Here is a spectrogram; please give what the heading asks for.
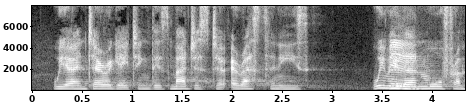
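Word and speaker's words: Erastenes: We are interrogating this Magister Erasthenes. We may learn more from him. That's how you pronounce it, Erasthenes.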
